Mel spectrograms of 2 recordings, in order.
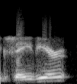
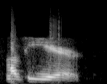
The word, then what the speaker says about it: Xavier: Mr. Becerra, you call him Xavier Becerra? His name is Javier. It's Javier, and that's how it's pronounced.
